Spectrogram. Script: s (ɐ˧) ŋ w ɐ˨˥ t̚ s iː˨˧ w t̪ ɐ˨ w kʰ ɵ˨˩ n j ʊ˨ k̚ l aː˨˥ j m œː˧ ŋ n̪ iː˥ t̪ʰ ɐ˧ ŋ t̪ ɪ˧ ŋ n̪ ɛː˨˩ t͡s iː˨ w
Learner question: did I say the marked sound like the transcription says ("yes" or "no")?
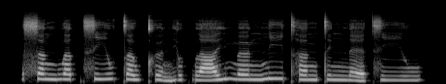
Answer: no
